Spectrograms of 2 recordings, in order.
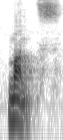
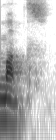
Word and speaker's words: months: Months. So you actually do that ends. Yeah, I've been here for 11 months. Months. Okay. So you actually bite the tip of your tongue when you do that.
